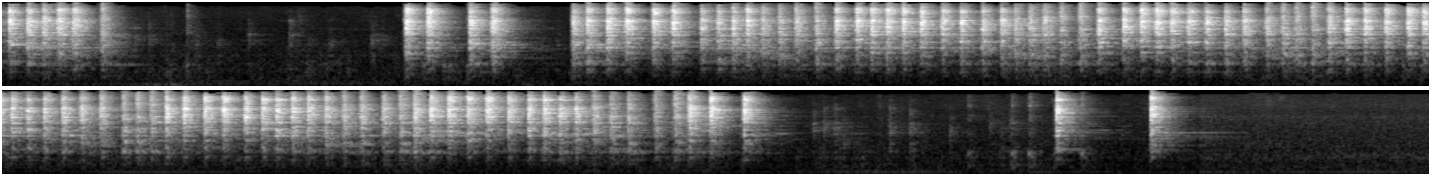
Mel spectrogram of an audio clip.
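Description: The ratchet of a hand-worked rope hoist clicking as the slung wooden rowboat is winched on its lines: two short bursts, then about eight seconds of fast, unbroken clicking, and two single clicks near the end.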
